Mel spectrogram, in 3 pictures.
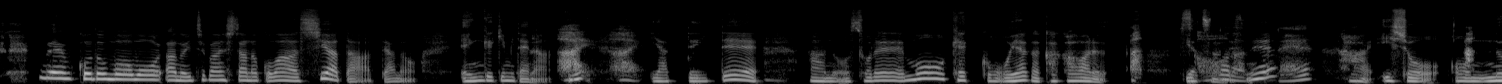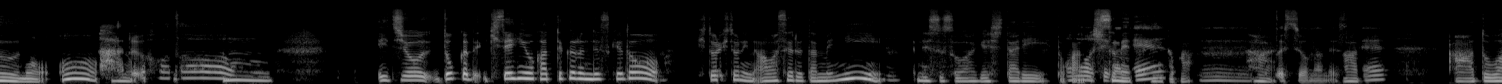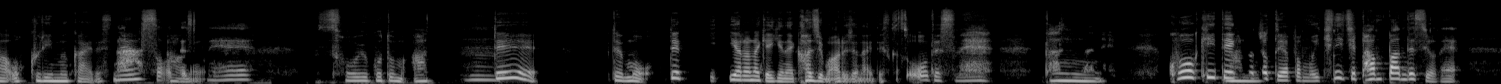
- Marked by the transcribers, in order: none
- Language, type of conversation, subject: Japanese, advice, 人間関係の期待に応えつつ、自分の時間をどう確保すればよいですか？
